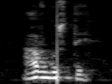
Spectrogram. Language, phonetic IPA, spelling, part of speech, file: Russian, [ˈavɡʊstɨ], августы, noun, LL-Q7737 (rus)-августы.wav
- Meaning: nominative/accusative plural of а́вгуст (ávgust)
